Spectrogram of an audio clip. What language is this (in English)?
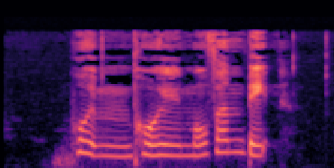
Cantonese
